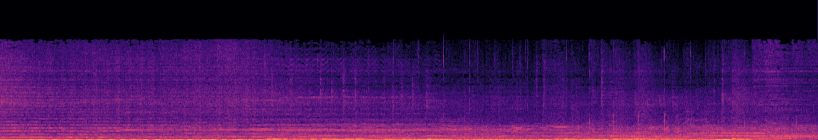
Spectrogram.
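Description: A live mor lam band playing, with a strong bass line.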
